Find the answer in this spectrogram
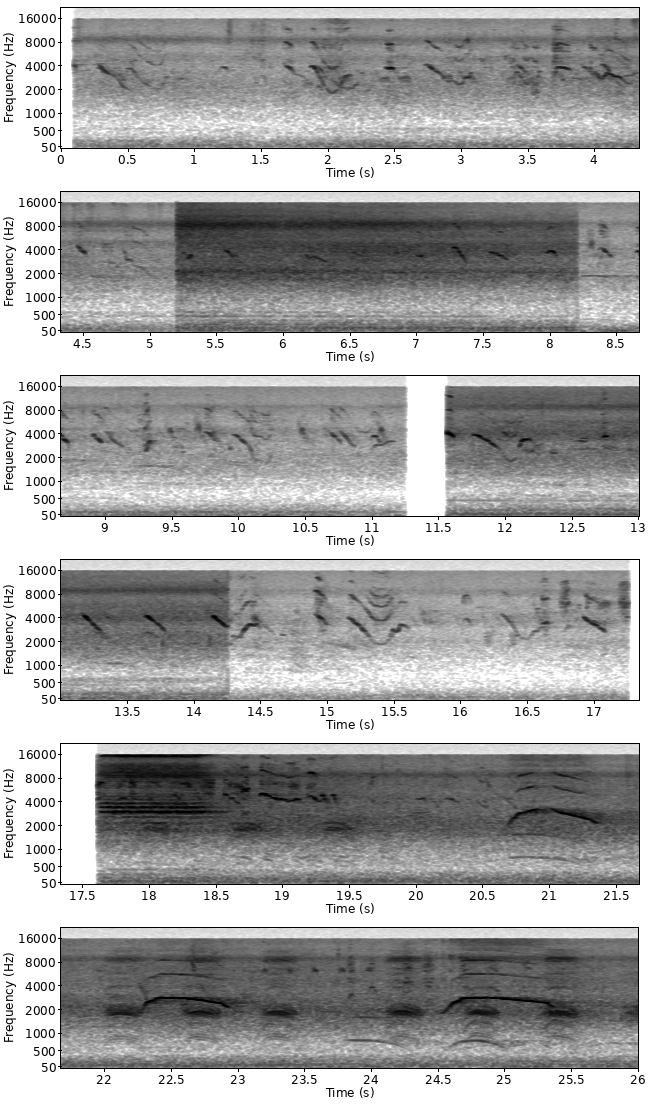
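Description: Birds calling in trees: many short, quick downward chirps, then, from about two-thirds through, louder repeated arching calls. A low steady rumble runs underneath.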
